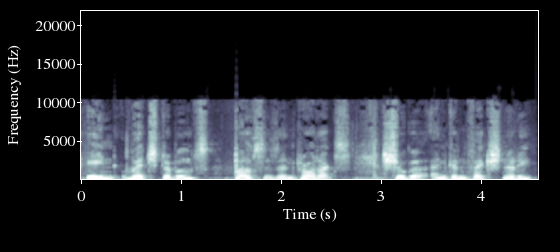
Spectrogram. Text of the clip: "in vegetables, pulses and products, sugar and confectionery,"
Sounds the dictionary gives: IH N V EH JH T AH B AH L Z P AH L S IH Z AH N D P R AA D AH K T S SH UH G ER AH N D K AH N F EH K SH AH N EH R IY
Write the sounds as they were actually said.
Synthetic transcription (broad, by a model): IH N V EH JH T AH B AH L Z P AH L S IH Z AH N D P R AA D AH K T S SH UH G ER AH N D K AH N F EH K SH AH N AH R IY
